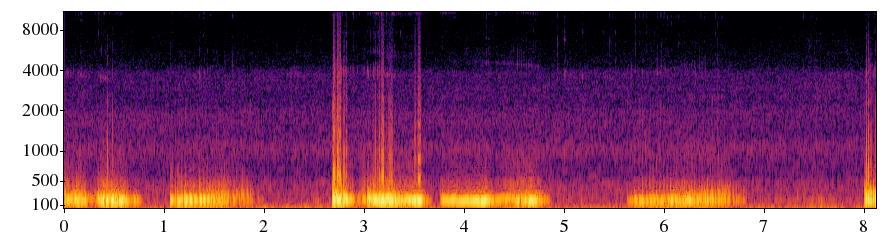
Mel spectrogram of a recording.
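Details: Close-miked stomach of a very large person who is extremely hungry; bowel sounds (borborygmi) from an empty stomach.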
